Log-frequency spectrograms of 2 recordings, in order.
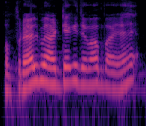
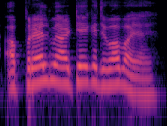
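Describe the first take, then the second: No difference in how they are said.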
